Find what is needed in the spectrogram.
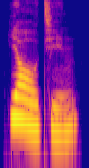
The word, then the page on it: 要紧: yào jǐn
